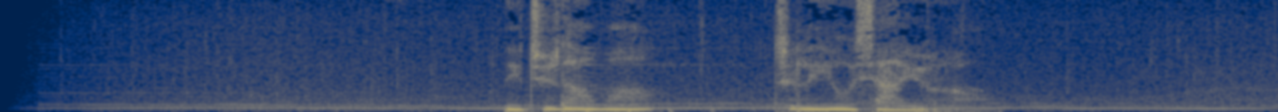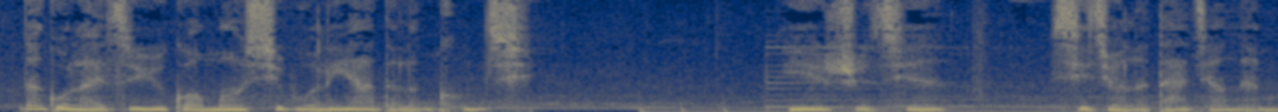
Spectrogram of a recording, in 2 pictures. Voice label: 女

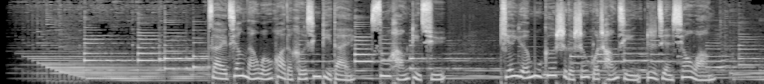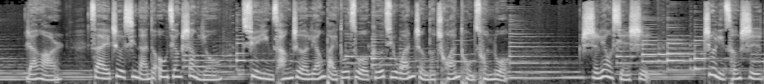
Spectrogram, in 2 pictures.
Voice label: 女 专题解说 古典优雅; 江南

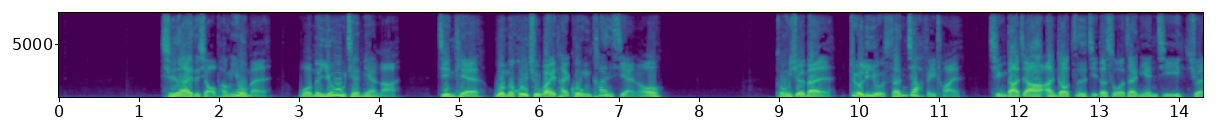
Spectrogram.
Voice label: 男53 老年角色外太空探险亲切自然

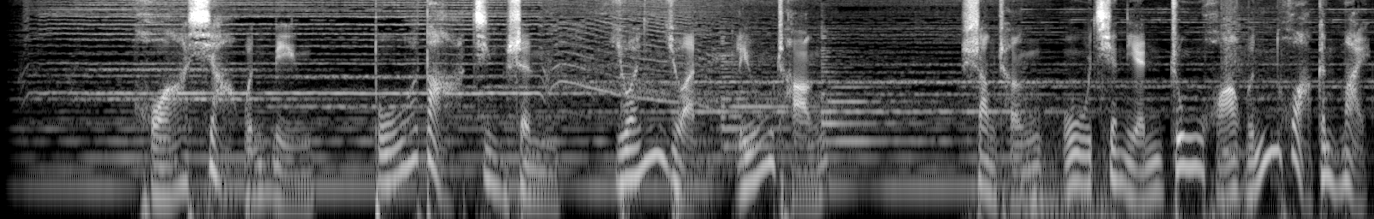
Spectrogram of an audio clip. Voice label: 男 大气舒缓感情; 博学书院

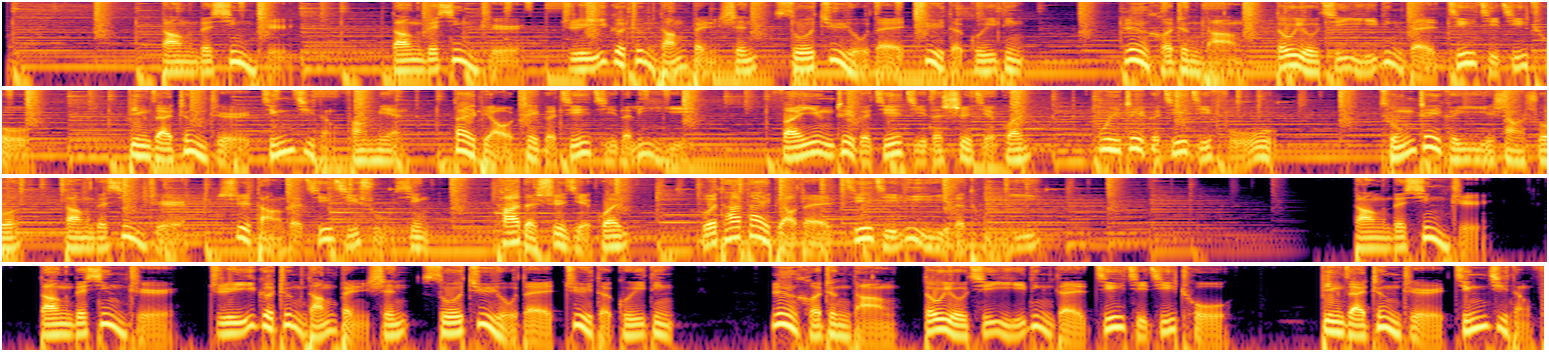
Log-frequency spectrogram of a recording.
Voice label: 男 党的性质（正式）

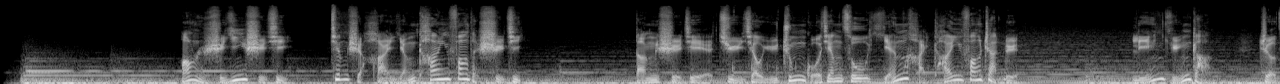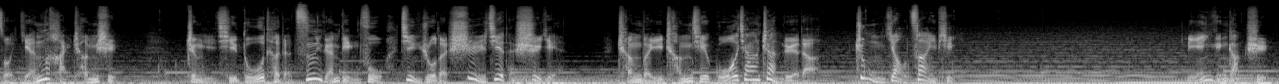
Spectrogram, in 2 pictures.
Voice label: 男 大气; 连云港; 温情旁白

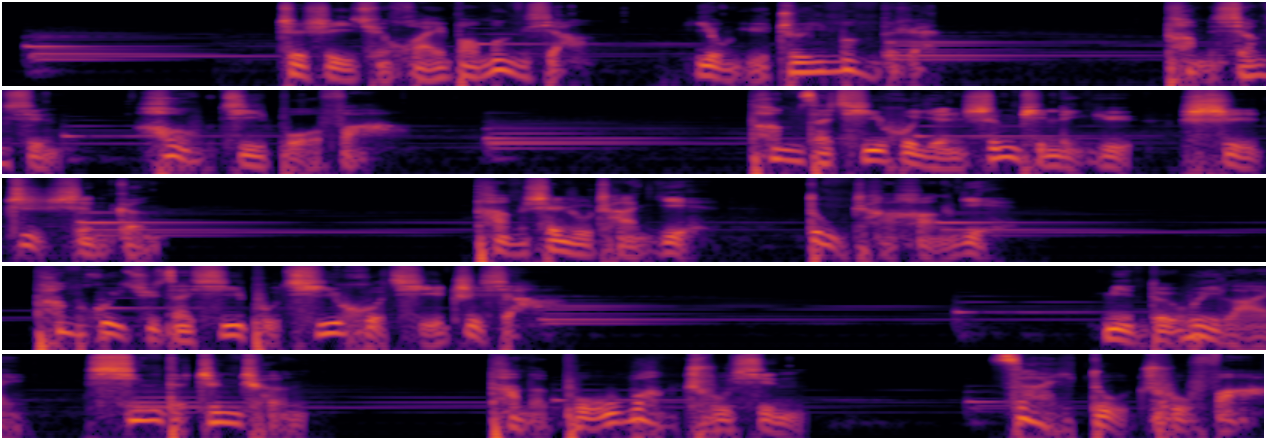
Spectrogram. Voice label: 男 商业广告 情怀感动风格

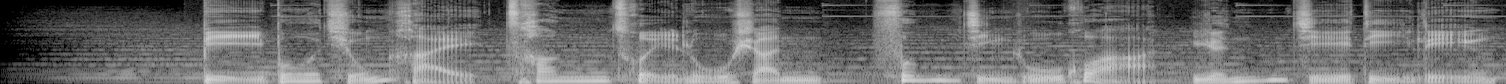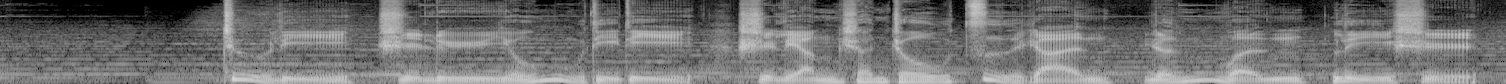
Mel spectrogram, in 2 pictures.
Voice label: 男 庐山（年轻）

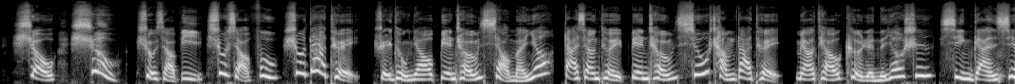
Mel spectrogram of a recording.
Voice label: 女; 轻量减肥胶囊

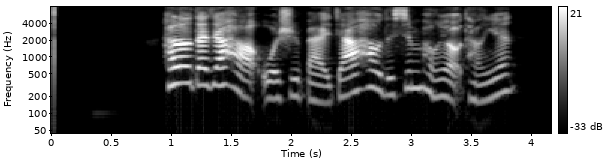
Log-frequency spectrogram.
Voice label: 女 模仿; 模仿唐嫣

